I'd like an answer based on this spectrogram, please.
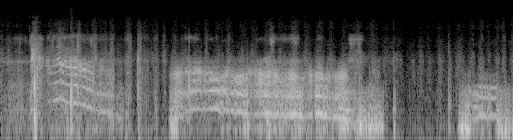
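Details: Angry cat giving long wavering, moaning yowls that bend up and down in pitch, broken by sharp clicks and knocks, with a short quieter yowl at the end.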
